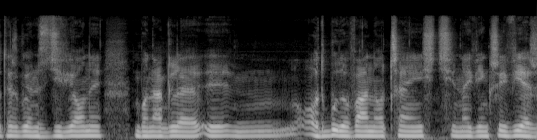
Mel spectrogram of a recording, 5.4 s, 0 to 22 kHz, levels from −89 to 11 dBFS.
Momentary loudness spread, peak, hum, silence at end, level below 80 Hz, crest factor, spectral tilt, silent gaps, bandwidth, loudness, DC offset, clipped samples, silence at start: 7 LU; -4 dBFS; none; 0 s; -52 dBFS; 16 dB; -6.5 dB/octave; none; 13.5 kHz; -21 LUFS; under 0.1%; under 0.1%; 0 s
